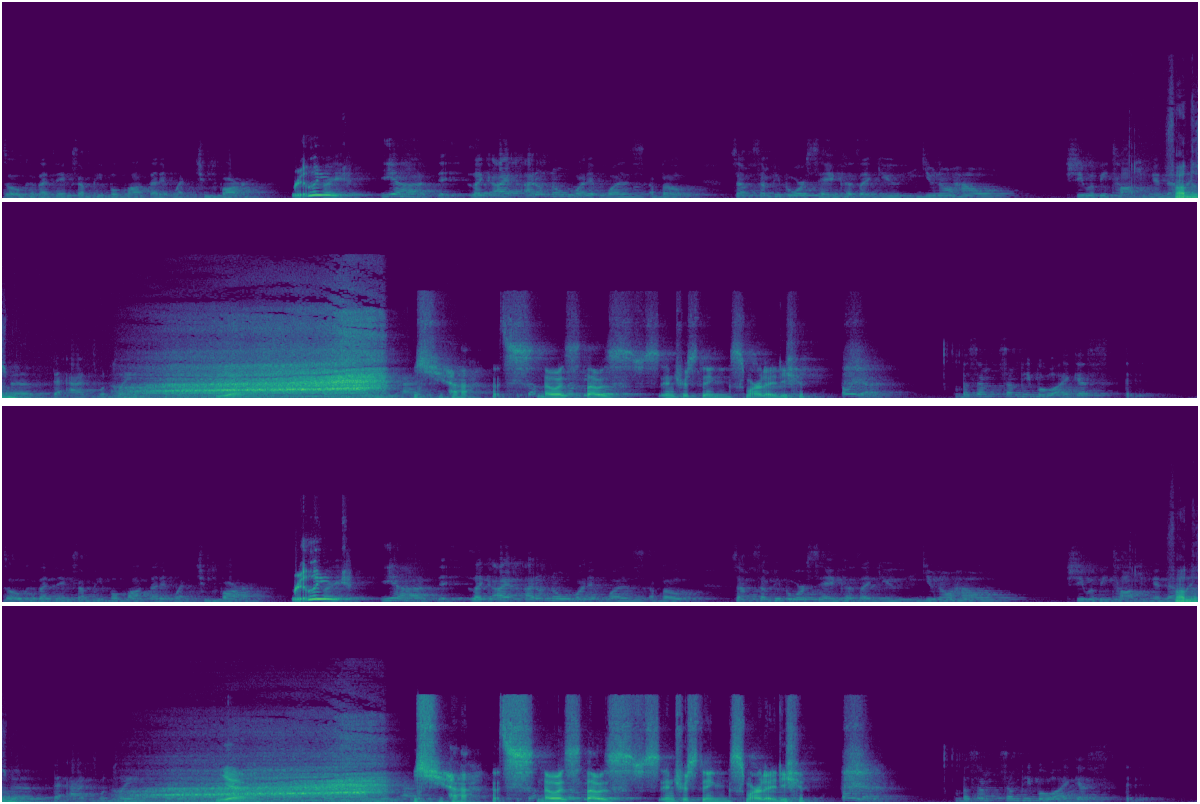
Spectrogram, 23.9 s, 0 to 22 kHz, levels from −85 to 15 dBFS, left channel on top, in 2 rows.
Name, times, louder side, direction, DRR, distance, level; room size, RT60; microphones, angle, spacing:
voice 1, 0.0-2.5 3.2-3.4 3.8-6.8 7.3-10.0 10.6-16.2 17.2-18.1 20.4-20.8 21.5-23.2, left 1 dB, 55° left, 5 dB, 7.0 m, -43 dB
voice 2, 2.9-3.4 14.1-14.5 16.1-20.0 20.4-20.6, right 4 dB, 55° right, 15 dB, 1.0 m, -25 dB
sound 1, 11.7-12.1 13.1-15.9, left 4 dB, 85° left, 1.5 m, -22 dB
27.0 x 22.0 x 8.7 m, 0.69 s
head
